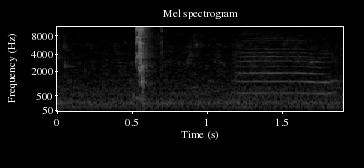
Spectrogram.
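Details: Pet cat named Pumpkin, said to be stalking, gives one drawn-out, harmonically rich meow that sags slightly at its end, following a sharp click in a quiet indoor room.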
